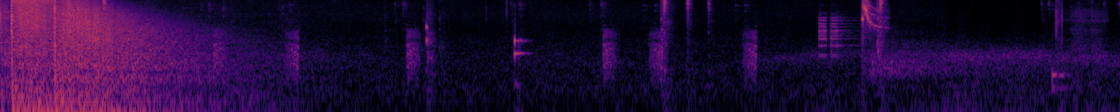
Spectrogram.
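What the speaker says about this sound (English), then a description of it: "Oh, the auto mortar." An auto mortar in the video game RimWorld fires a single loud booming launch at the start that fades away, followed by scattered faint distant thuds and impacts.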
